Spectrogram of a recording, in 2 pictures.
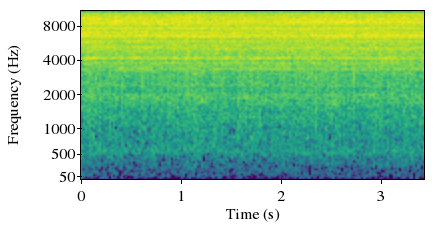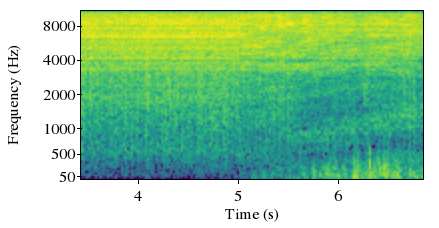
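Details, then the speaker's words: Overheating Chrysler 300, hot engine, cooling system bleed screw opened after earlier bleeding: steady loud steam hiss swelling near the end; owner believes air remains in system, with water pump suspected as root problem. "And the fact that all of this steam is coming out means there's just air in the system. You can see that letting out a lot of hot air."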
